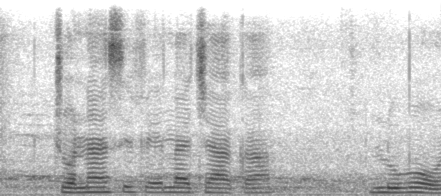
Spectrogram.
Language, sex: Tswana, female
